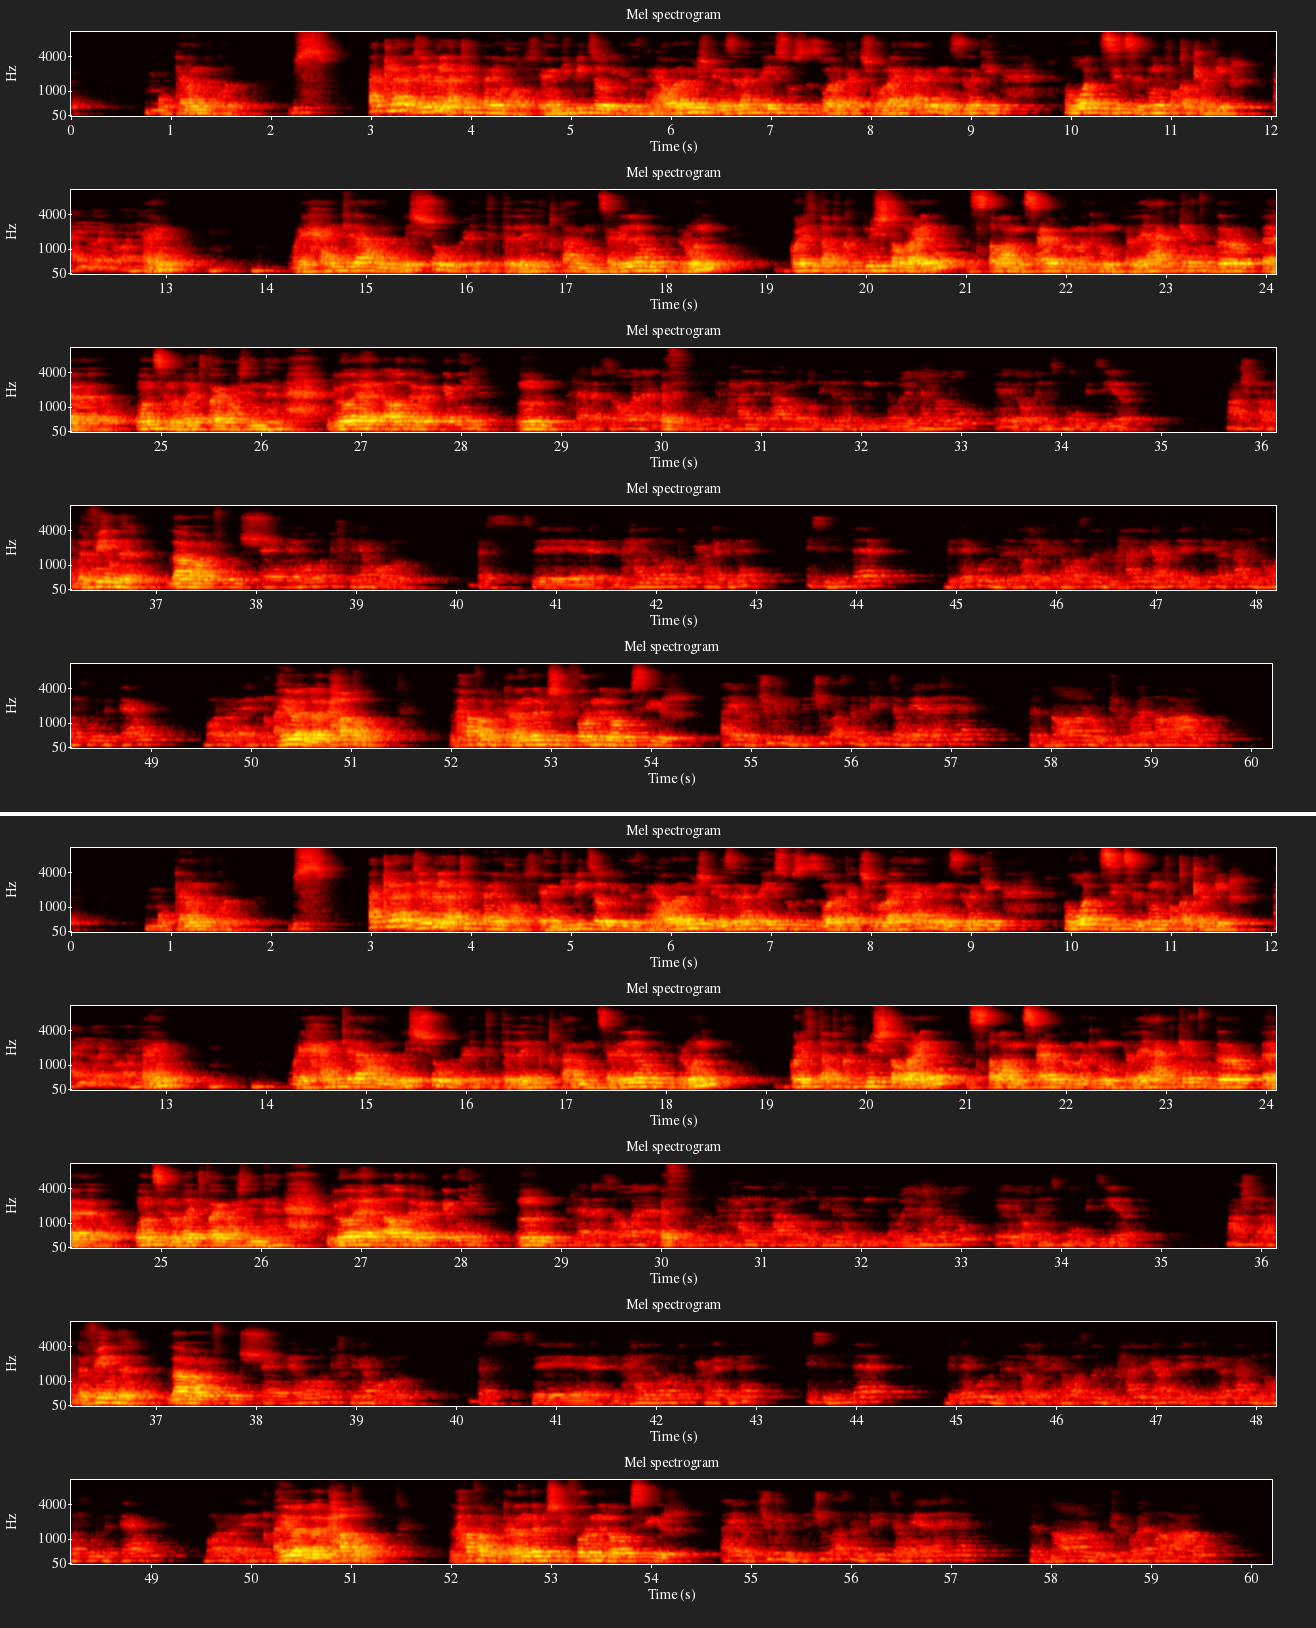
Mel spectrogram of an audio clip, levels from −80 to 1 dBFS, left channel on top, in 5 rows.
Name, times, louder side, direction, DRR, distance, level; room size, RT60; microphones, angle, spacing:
voice 1, 0.9-1.7 2.2-2.5 3.1-9.6 9.9-11.7 12.8-13.1 14.2-16.1 16.4-18.5 19.2-28.2 28.6-28.9 36.2-36.8 37.1-38.1 50.2-51.2 52.0-54.3, equal, 45° right, -7 dB, 0.9 m, -24 dB
voice 2, 12.0-14.1 19.1-19.3 22.8-23.4 26.7-27.8 29.1-34.7 35.7-37.0 38.0-39.6 40.1-43.0 43.5-44.3 44.9-49.1 49.5-50.8 52.0-52.7 54.7-57.2 57.8-59.6, equal, 25° left, -10 dB, 1.3 m, -38 dB
2.9 x 2.4 x 2.4 m, 0.94 s
head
